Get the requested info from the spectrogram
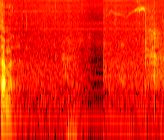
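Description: The end of a man's spoken sentence, then a near-silent gap. In the gap there is one soft low bump about a second in, followed by a faint steady low hum.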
